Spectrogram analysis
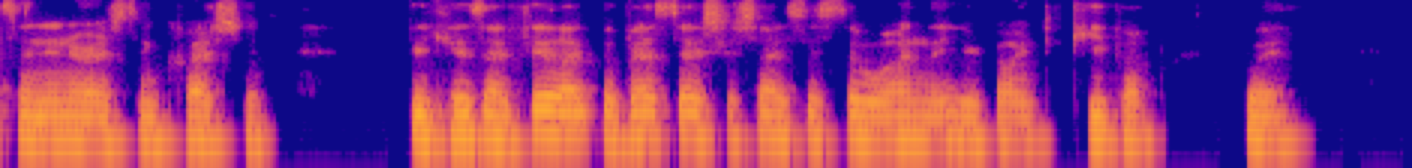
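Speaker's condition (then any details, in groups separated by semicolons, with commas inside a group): Parkinson's disease; voice is a weak point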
